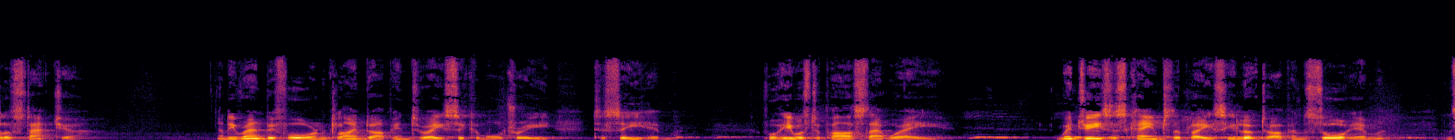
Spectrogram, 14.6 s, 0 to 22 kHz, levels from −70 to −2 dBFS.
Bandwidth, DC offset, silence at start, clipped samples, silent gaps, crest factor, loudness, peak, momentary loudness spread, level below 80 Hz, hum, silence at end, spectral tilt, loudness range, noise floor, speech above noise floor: 13.5 kHz; under 0.1%; 0 s; under 0.1%; none; 20 dB; -19 LUFS; 0 dBFS; 20 LU; -68 dBFS; 50 Hz at -60 dBFS; 0 s; -3.5 dB/octave; 6 LU; -54 dBFS; 35 dB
